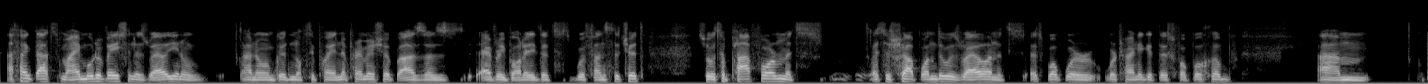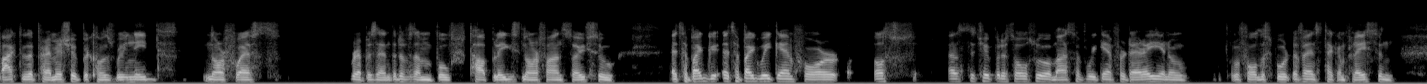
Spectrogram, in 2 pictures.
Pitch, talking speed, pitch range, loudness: 115 Hz, 200 wpm, 110-125 Hz, -23 LUFS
